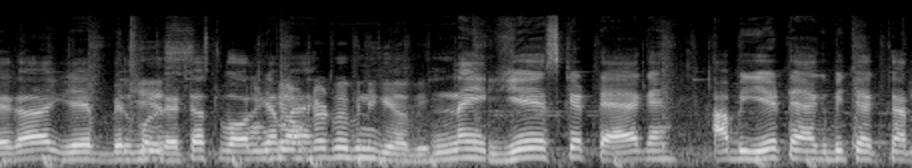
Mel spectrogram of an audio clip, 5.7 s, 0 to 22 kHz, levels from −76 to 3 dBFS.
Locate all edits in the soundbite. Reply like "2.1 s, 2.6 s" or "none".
3.0 s, 4.3 s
